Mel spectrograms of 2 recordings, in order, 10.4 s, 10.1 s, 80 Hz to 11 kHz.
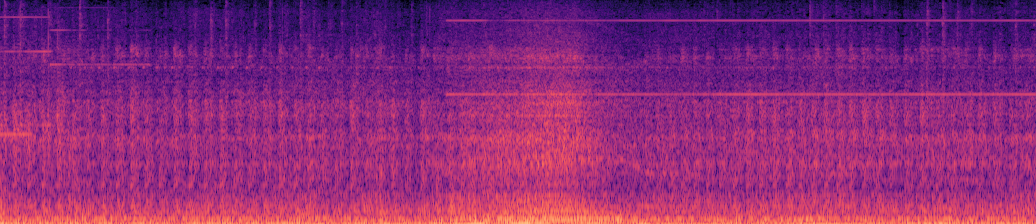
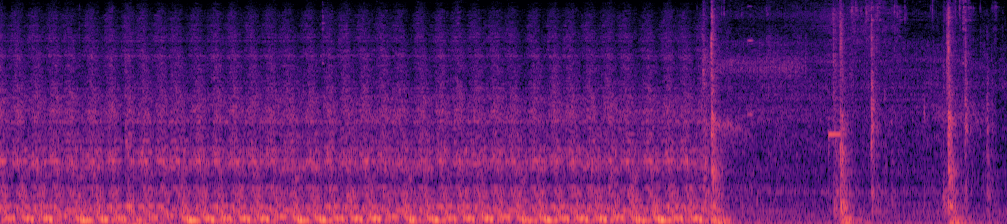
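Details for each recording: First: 2004 Blue Bird Vision bus, 7.2L Caterpillar C7 210 HP diesel, cold start at 23°F after jump start: deep steady rumble settling into an even idle, no misses or knocks; normal cold idle. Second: Diesel school bus, cold start at 23°F: starter churns engine steadily for about seven seconds without firing; slight white smoke as injection pump builds pressure; cranks but will not start yet.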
